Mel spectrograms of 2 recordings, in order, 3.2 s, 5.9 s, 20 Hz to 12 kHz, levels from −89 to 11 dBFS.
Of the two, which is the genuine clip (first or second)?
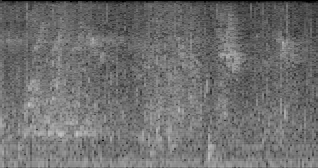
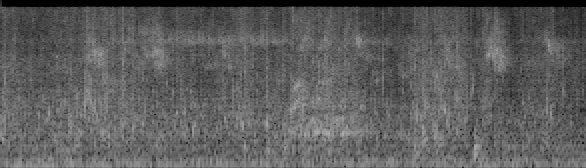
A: first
